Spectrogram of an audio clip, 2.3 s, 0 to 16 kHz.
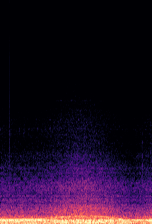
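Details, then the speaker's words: Ford 6.7 Powerstroke diesel, about 56,000 miles, after highway driving at 70 mph; fan spins faster than the engine, reading 3000+ RPM, giving a loud droning roar. Viscous fan clutch stuck engaged. "It sounds like a school bus. Big Mack truck. So it's definitely stuck on right now."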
